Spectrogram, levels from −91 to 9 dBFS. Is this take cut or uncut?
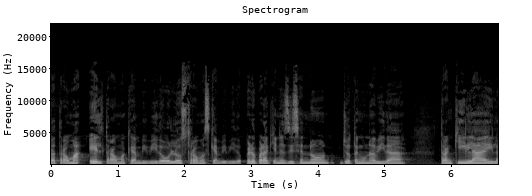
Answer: uncut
